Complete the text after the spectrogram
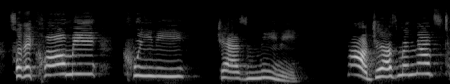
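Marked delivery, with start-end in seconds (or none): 0.1-3.0 high, slow, louder pouty puppet; pouting puppet. Acted. Puppet Jasmine tells the counselor she is mad, pouting high. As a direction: stretch out the sulk.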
